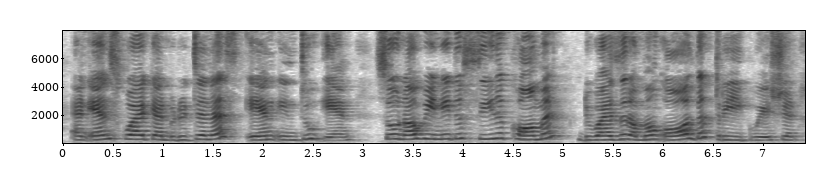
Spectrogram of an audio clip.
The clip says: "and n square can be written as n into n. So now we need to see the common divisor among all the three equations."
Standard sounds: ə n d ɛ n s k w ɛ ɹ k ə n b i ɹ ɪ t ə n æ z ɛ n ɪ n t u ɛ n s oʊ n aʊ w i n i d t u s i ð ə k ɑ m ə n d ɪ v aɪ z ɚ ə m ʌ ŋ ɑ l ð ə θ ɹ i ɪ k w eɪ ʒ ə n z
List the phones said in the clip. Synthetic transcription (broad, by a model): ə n d ɛ n s k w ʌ ɹ k ə n b i ɹ ɪ t ə n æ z ɛ n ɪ n t u ɛ n s oʊ n aʊ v i n i d t u s i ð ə k ɑ m ə n d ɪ v aɪ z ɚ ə m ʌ ŋ ɑ l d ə t ɹ i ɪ k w eɪ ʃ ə n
